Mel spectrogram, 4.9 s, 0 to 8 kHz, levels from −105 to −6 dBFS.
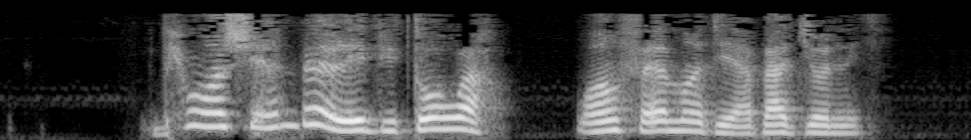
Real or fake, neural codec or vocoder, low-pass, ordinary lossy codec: fake; codec, 16 kHz in and 24 kHz out, 0.6 kbps, FocalCodec, streaming, 4096 codes; 7.2 kHz; MP3, 24 kbps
